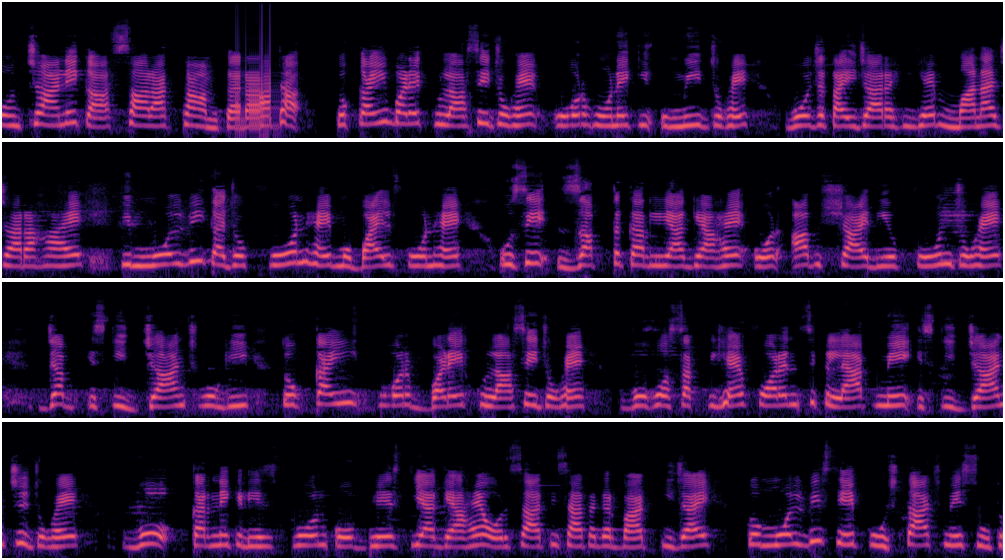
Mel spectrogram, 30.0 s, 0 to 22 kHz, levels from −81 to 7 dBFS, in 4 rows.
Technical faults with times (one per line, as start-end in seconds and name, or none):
1.76-2.11 robotic sound from repeated short buffers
